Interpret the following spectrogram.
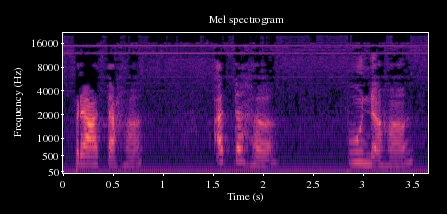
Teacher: इसका उच्चारण करते वक्त ह की ध्वनि निकलती है, जैसे प्रातः, अतः, पुनः आदि। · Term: विसर्ग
